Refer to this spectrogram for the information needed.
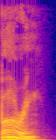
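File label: "barring", British English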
